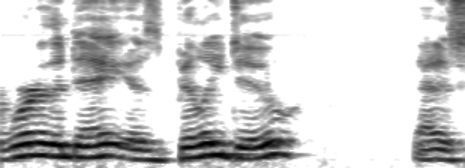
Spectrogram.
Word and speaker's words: billet-doux: billet-doux in the front, and it says no.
